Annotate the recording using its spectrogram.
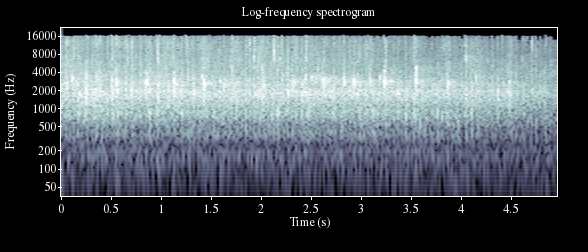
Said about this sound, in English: Would you give him a hand clap offering tonight?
